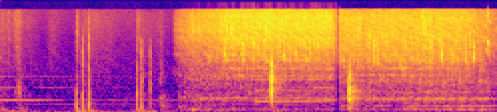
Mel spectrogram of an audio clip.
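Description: Carrots being washed in a kitchen sink: after a few clicks and knocks, a tap opens and water runs in a steady, close rush, with a couple of clunks of vegetables against the basin.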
